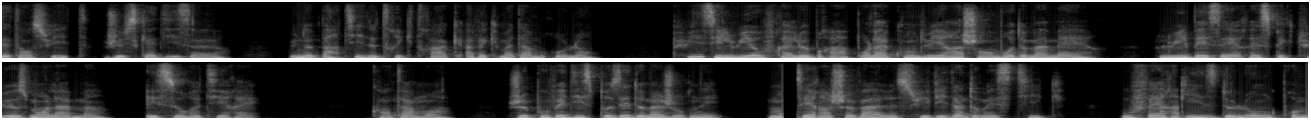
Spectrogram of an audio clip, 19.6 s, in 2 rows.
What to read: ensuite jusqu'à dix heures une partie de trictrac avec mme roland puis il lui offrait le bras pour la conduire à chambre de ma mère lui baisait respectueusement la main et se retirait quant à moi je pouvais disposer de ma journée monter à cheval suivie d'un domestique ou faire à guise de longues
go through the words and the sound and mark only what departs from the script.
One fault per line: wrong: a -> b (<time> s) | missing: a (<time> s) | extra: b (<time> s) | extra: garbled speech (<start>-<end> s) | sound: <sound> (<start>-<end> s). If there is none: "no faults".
sound: dropout (15.7-15.8 s)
